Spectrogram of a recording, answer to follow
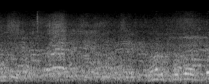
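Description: Several people talking at once: indistinct overlapping chatter of voices.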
